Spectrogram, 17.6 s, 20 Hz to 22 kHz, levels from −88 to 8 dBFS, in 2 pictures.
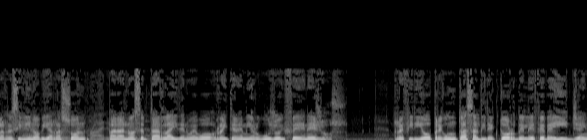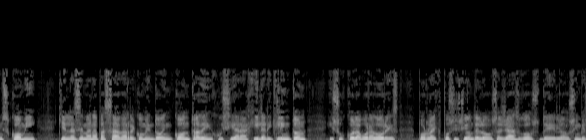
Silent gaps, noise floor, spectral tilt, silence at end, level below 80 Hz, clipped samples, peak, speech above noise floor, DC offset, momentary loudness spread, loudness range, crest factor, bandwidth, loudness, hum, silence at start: none; -59 dBFS; -7.5 dB/octave; 0 s; -58 dBFS; under 0.1%; -8 dBFS; 36 dB; under 0.1%; 7 LU; 2 LU; 16 dB; 11.5 kHz; -24 LUFS; none; 0 s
